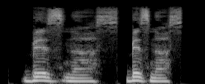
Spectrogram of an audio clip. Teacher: Business, both US and UK have the same pronunciation of this word. Stress biz. Keep nus soft and quick.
